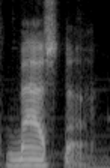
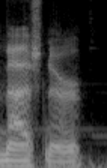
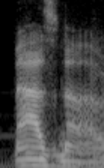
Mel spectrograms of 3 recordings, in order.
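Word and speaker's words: Mazchna: It's M-A-Z-C-H-A-N-A, but it's Mashna.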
